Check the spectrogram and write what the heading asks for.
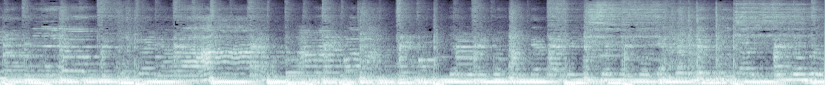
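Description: Live reggae band playing: drum kit, a heavy bass line and electric guitar, with a man singing into the microphone.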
